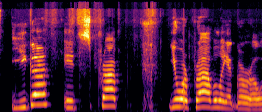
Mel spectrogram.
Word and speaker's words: Iga: Why you say my name Yiga when it's Iga, not Iga? Yiga? Okay, I think mispronounced. You're probably hearing it as Yiga. I'm saying Iga. It's probably just that Yi and E are similar sounds.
